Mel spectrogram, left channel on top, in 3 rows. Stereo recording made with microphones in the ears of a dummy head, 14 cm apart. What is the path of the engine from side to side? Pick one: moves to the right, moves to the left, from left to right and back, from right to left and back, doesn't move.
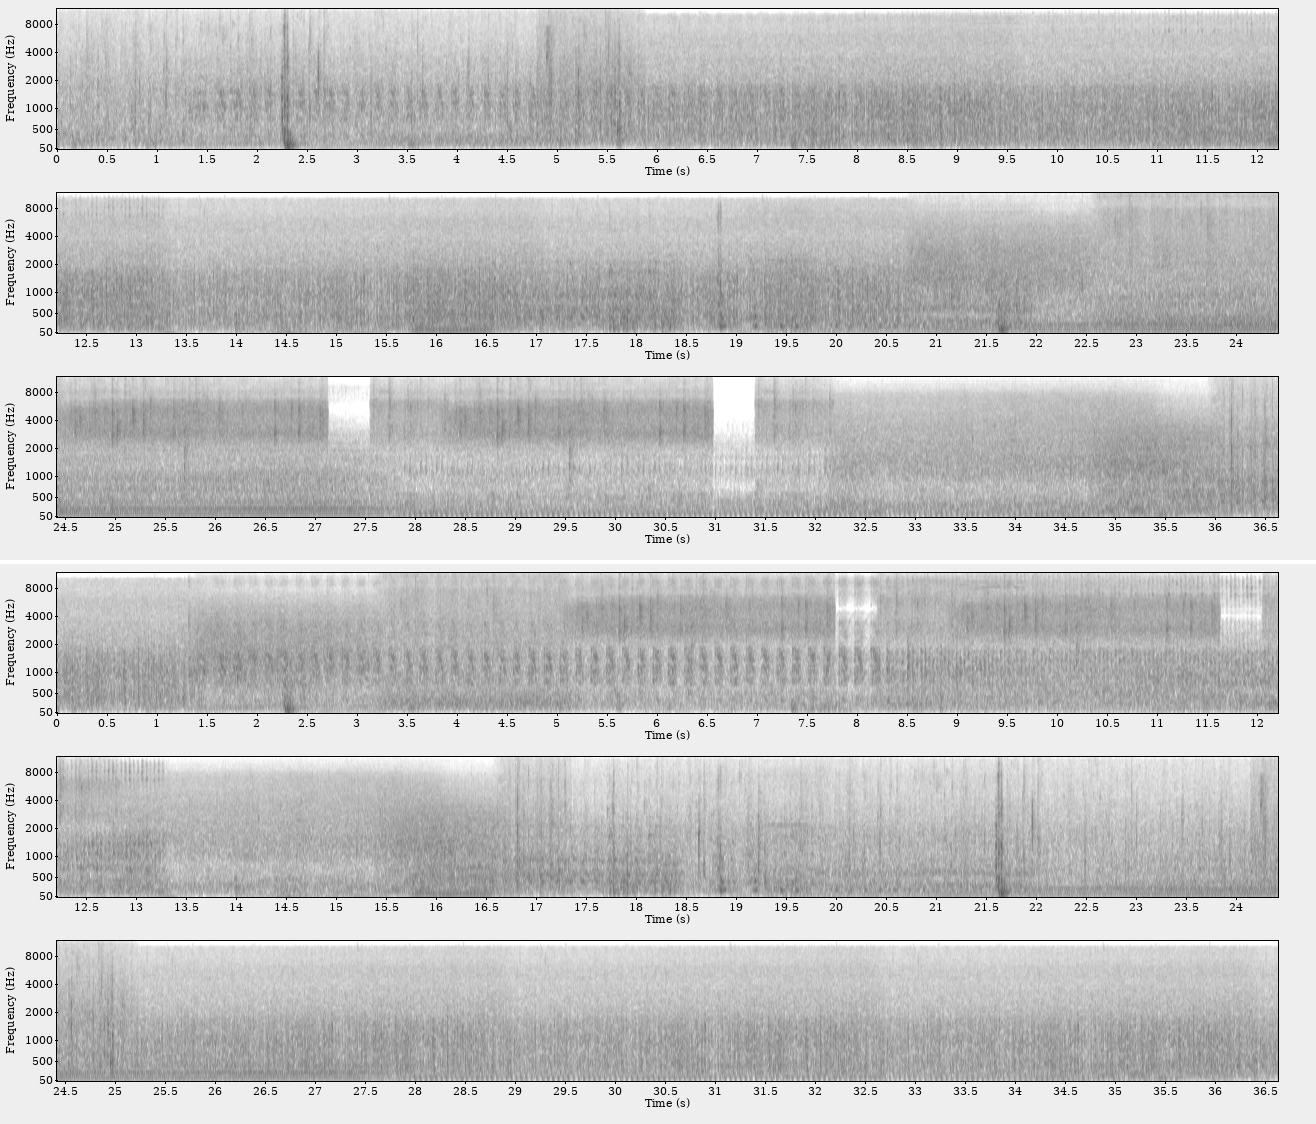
moves to the left.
